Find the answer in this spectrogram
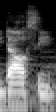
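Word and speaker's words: Dawsey: So, do they spell her last name in different ways? Like Dorsy? D O R? I uh I've seen it spelled like that one or two times before. Okay. But it's definitely Dossi. D A W S E Y.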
